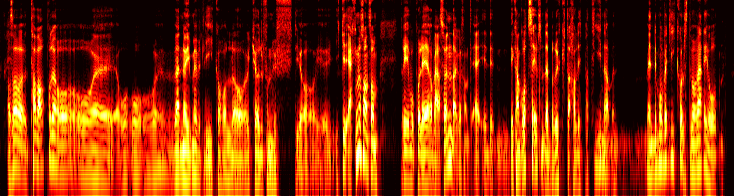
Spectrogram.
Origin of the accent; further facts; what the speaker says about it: Sørlandet, Norway; also born or lived in Bergen; Jeg er oppvokst på Sørlandet, men jeg er født i Bergen.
